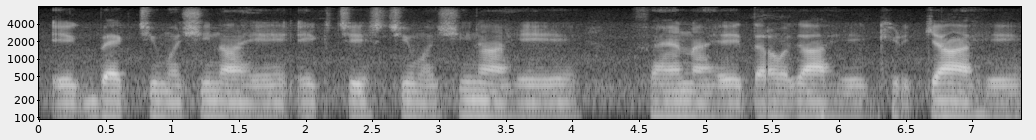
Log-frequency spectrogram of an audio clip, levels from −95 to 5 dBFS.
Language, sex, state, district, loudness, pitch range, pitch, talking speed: Marathi, male, Maharashtra, Dhule, -22 LUFS, 90-95 Hz, 90 Hz, 130 wpm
